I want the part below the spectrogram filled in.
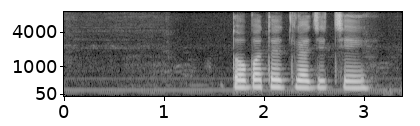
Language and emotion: Russian, neutral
